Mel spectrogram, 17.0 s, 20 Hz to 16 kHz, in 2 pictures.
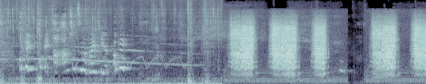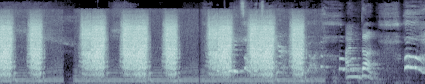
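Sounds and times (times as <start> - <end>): firefighting spray hissing: 4.6 - 6.6, 7.4 - 14.8.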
